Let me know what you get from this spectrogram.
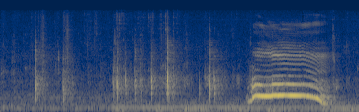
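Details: Willo, a female Pembroke Welsh Corgi in Phoenix, Arizona, gives her food "awoo" while eating: crunchy chewing clicks first, then a single smooth, steady howl about a second long, slightly rising then dropping at the end, in a small room.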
